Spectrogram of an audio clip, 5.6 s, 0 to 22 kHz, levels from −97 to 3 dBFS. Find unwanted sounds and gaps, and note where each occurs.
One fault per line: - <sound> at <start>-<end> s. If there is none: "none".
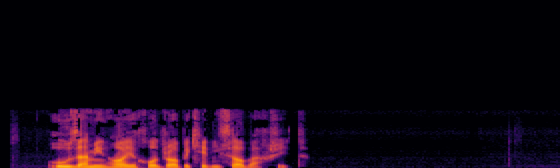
none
